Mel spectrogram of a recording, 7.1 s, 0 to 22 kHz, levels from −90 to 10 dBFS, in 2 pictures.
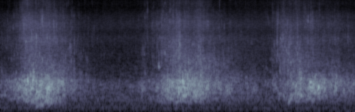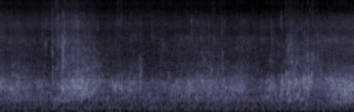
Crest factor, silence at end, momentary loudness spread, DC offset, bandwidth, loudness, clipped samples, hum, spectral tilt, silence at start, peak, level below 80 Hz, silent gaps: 22 dB; 0 s; 19 LU; under 0.1%; over 20 kHz; -33 LUFS; under 0.1%; none; -1 dB/octave; 0 s; -12 dBFS; -76 dBFS; none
